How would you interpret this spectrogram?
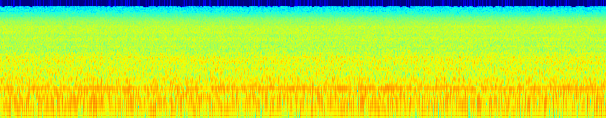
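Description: A constant loud hum with a steady mid tone and airy rush throughout, no change in speed; an unusually noisy furnace, cause unknown.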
